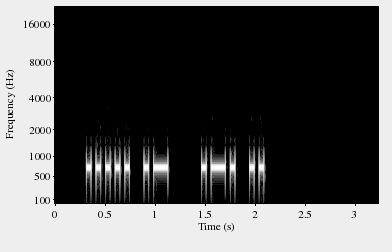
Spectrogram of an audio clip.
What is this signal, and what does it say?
Morse code, heard as a keyed tone, about 25 wpm, 700 Hz. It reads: 5A RI
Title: Field Day Exchanges Encore - 25wpm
